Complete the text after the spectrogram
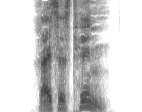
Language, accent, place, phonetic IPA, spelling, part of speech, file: German, Germany, Berlin, [ˌʁaɪ̯səst ˈhɪn], reißest hin, verb, De-reißest hin.ogg
- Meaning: second-person singular subjunctive I of hinreißen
